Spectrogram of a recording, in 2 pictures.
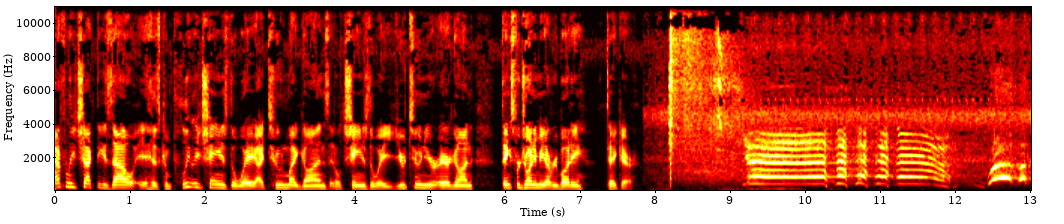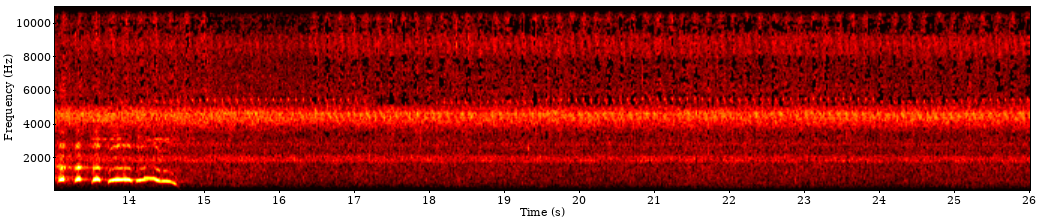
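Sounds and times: insects chirping: 7.1 - 26.0.

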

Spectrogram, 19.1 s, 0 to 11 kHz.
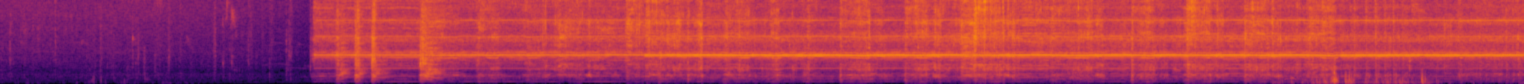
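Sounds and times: mortiser whining: 3.9 - 19.0.

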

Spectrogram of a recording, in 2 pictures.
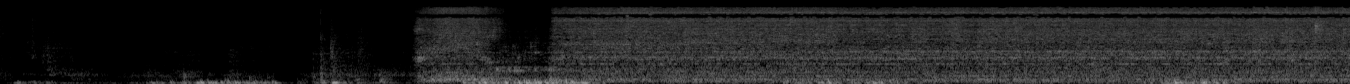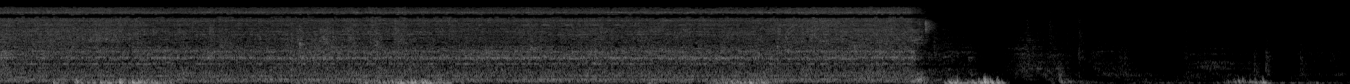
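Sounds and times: hands being washed: 4.2 - 22.9.

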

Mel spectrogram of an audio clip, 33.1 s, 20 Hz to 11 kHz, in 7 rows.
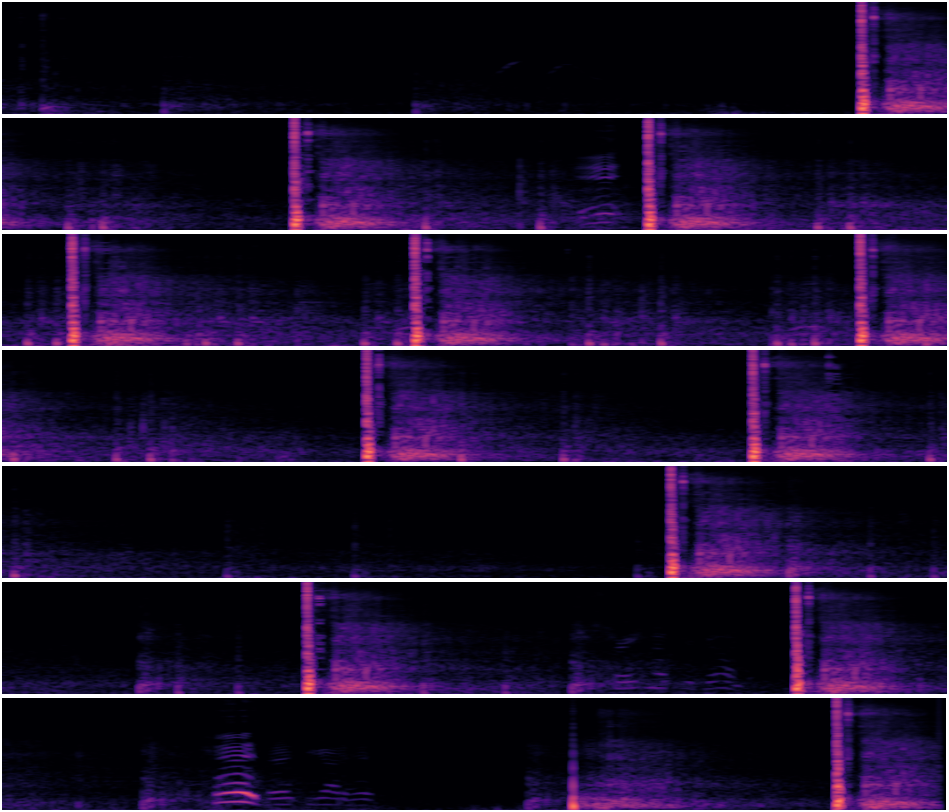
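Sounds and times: rifle shots with echo: 4.3 - 20.8, 22.2 - 23.7, 24.3 - 29.7, 31.0 - 33.0.

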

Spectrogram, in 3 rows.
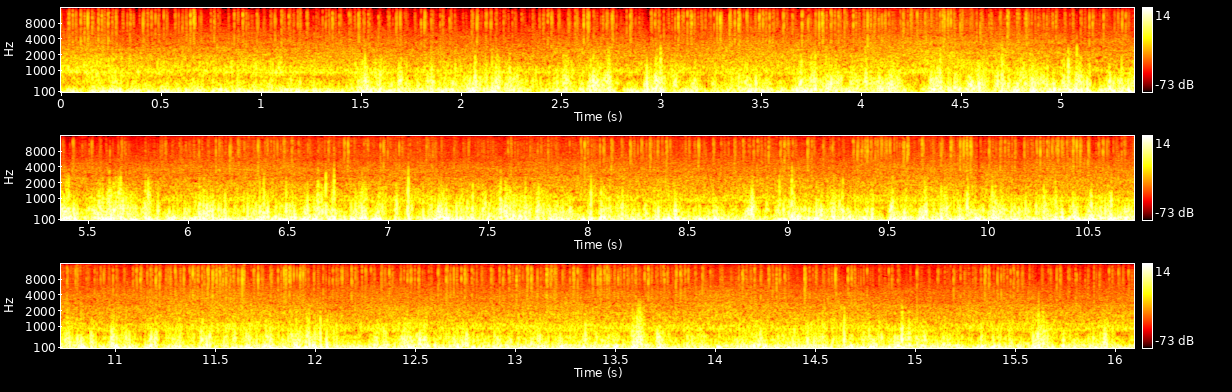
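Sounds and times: bike clicks and rattles: 0.0 - 16.0
wind rumbling on microphone: 0.0 - 16.0.

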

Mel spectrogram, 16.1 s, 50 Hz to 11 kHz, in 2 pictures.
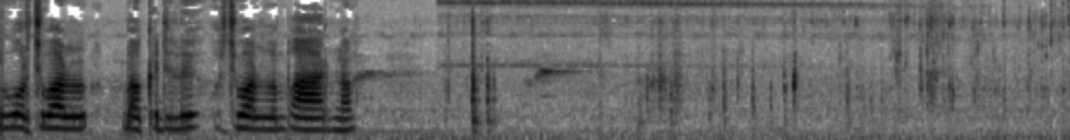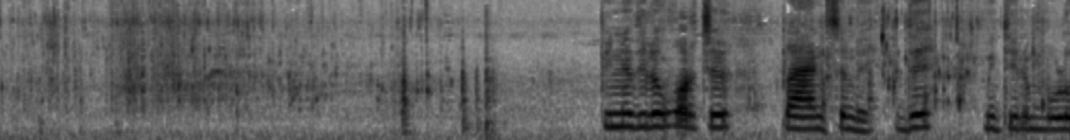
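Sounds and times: water pouring into plastic tub: 6.2 - 11.6, 13.5 - 16.0
plastic knocks: 11.0 - 11.8.

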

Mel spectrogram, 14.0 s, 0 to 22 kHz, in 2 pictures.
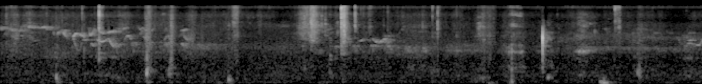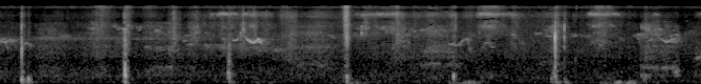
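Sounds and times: footsteps on stony trail: 0.0 - 3.6, 7.2 - 13.7.

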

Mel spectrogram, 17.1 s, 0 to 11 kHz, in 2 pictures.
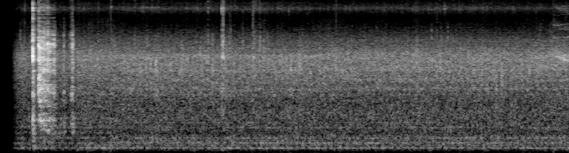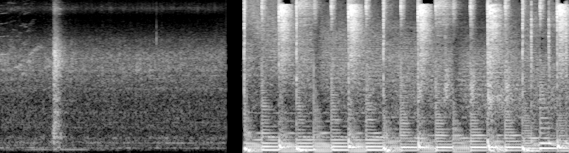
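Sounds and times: low hum with hiss: 0.2 - 12.0.

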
